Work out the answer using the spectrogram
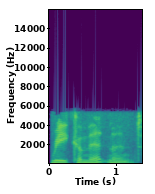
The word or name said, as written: recommitment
